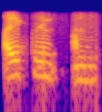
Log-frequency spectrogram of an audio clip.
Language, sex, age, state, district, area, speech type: Tamil, male, 30-45, Tamil Nadu, Tenkasi, rural, conversation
